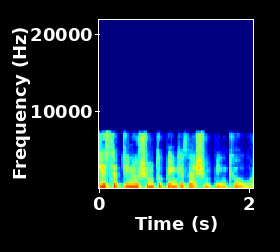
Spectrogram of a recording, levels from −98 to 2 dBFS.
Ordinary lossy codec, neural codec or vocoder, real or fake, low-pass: MP3, 48 kbps; none; real; 7.2 kHz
